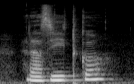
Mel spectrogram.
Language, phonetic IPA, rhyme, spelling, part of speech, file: Czech, [ˈraziːtko], -iːtko, razítko, noun, Cs-razítko.ogg
- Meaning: rubber stamp (device)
